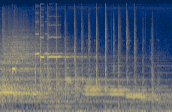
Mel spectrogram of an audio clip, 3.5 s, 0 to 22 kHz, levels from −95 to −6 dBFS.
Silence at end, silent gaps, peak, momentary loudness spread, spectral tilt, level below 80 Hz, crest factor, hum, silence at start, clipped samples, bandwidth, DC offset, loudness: 0 s; none; -10 dBFS; 9 LU; -1.5 dB/octave; -52 dBFS; 18 dB; none; 0 s; under 0.1%; 19.5 kHz; under 0.1%; -27 LUFS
